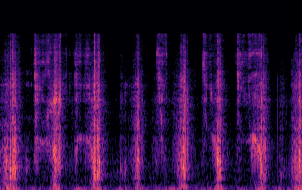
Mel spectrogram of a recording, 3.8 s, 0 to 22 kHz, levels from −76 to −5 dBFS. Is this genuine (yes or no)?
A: no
